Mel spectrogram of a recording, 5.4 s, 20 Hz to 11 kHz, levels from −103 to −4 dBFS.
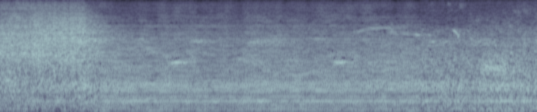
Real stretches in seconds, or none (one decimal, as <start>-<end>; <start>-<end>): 0.0-1.0; 4.2-5.4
